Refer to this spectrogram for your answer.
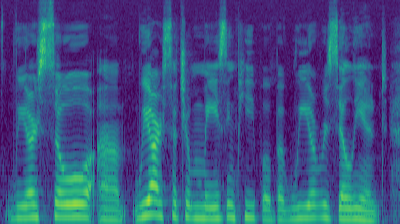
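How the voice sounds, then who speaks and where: A woman with a Canadian accent and monotone, flat intonation. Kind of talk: interview.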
